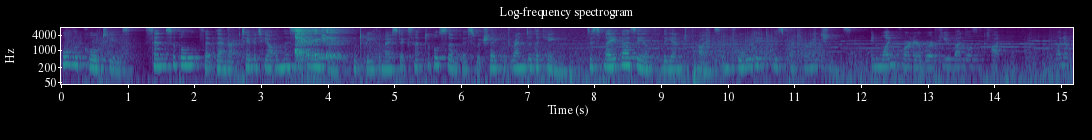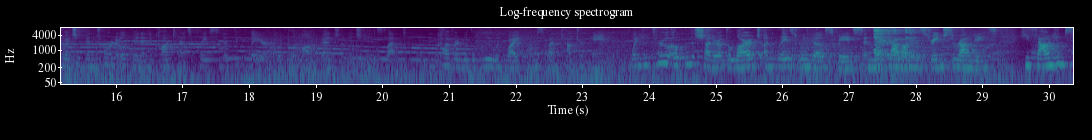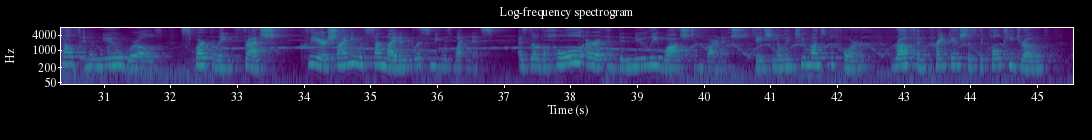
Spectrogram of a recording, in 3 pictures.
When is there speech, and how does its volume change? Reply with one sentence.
You can hear the speech from 0.0 to 45.5 s, getting quieter then louder.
